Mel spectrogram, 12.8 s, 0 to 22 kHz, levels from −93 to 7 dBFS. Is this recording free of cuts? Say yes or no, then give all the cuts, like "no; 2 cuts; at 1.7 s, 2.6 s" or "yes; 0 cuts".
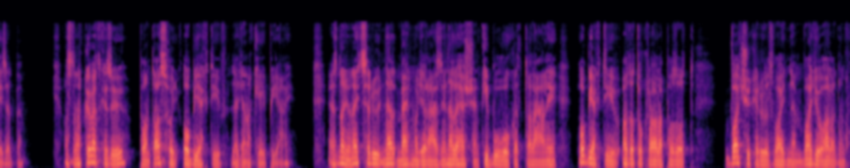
no; 1 cut; at 5.9 s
